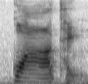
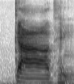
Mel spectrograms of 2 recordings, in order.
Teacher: 我哋應該讀家庭，係冇咗個▁W▁嗰個音，嗰個音係好似英文裏邊嘅▁G▁音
